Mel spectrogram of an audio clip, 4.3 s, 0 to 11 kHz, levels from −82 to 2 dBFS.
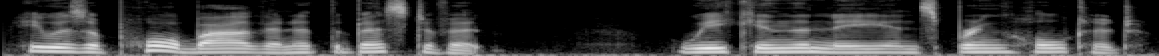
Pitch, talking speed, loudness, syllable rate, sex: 170 Hz, 220 wpm, -17 LUFS, 5.3 syllables/s, female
